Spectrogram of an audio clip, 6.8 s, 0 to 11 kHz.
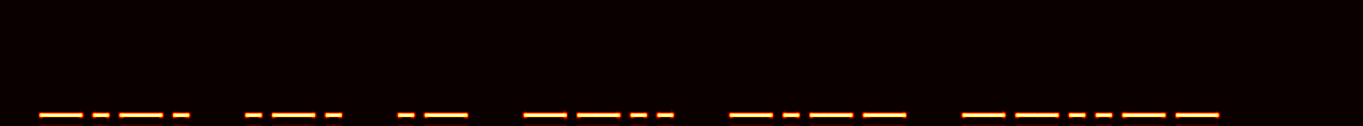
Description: Morse code, heard as a keyed tone, about 18 wpm, spaced as for 15 wpm, 1000 Hz. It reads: CRAZY,
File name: qotdfiles / 15wpm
